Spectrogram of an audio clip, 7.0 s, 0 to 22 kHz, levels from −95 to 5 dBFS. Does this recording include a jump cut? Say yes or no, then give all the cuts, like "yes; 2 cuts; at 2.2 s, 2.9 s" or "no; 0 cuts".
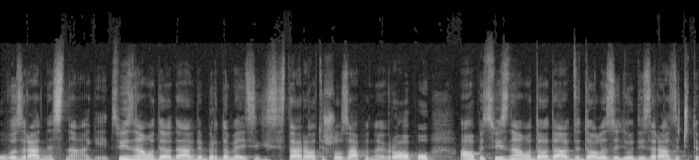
yes; 1 cut; at 1.1 s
